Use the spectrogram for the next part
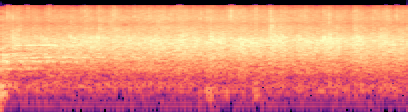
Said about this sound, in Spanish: ¿Cuántos dicen amén? Esta promesa merece un fuerte aplauso.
